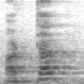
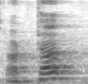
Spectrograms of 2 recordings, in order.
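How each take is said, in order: No difference in how they are said.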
